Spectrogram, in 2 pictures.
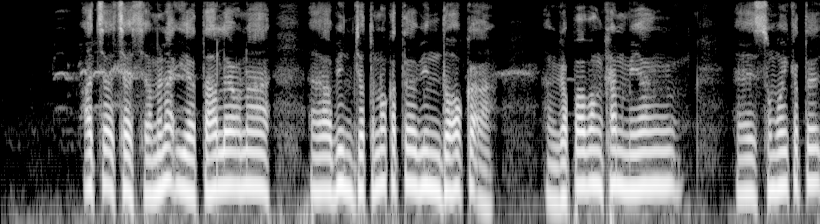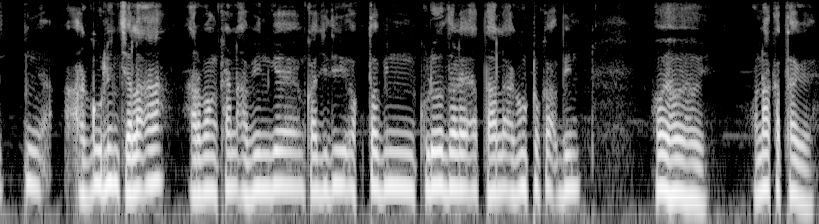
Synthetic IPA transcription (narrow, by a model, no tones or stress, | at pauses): at͡ʃʰaːt͡ʃʰat͡ʃʰamɛnaʔɡɛjat̪aɦalɛɔnaː | bind͡ʒɔt̪nɔkat̪ɛbind̪ɔɦɔkaʔa | ɡapabaŋkʰanmɛjaŋ | sɔmɔjkat̪ɛ | a̰ɡuliɲt͡ʃɛlaʔa | aɾbaŋkʰanabinɡɛkad͡ʒud̪iɔk̚t̪ɔbinkuɽəwd̪ɔɽɛjat̪aɦalɛaɡuʈɔkaʔbin | hɔjɦɔjɦɔjɔnakat̪ʰaɡɛ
